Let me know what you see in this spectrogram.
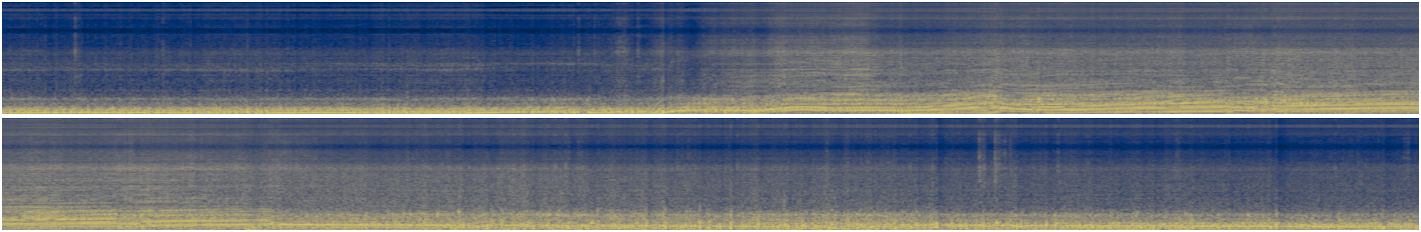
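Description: Twin-turbo Fox-body Ford Mustang heard from inside the cabin: a low idle rumble while staged, then a full-throttle drag launch with wheelspin, the engine note climbing and dropping at each of several upshifts. About seventeen seconds in the driver lifts and the engine settles into a steady lower drone as the car slows.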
